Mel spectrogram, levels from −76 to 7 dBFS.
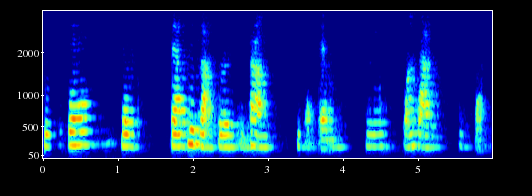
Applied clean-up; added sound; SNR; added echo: neural mask model DeepFilterNet 3.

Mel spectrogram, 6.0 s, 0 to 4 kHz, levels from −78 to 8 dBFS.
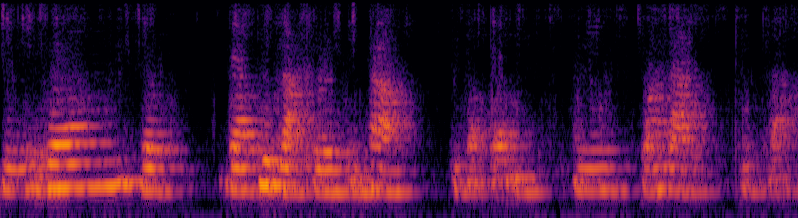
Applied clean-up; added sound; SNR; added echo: neural separator model SepFormer DNS4.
